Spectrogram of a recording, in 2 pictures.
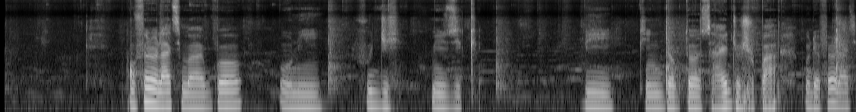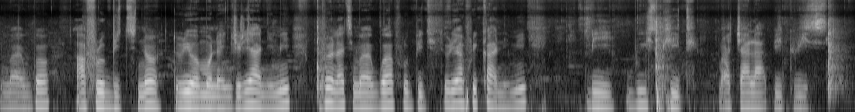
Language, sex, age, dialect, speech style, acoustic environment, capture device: Yoruba, male, 25-34, Nigeria - Lagos Yoruba, happy, nature; people talking, mobile / Linux / Chrome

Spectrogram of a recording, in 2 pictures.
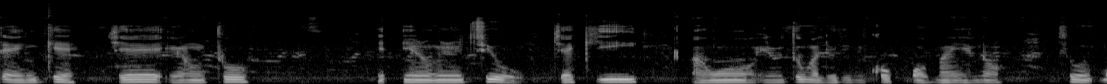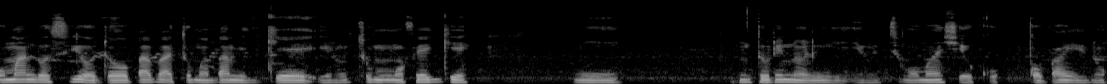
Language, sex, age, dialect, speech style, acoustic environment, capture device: Yoruba, male, 25-34, Nigeria - Nigerian Standard, relaxed, appliances, mobile / Linux / Chrome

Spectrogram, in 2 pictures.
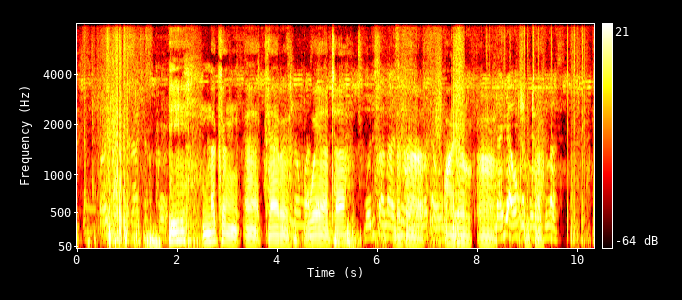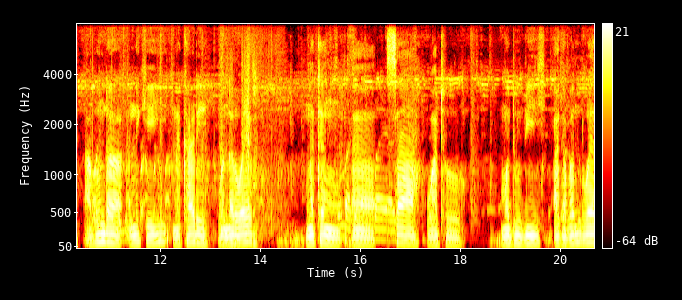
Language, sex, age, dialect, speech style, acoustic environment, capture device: Hausa, male, 25-34, Nigeria - Pidgin-influenced, happy, people talking; nature, mobile / Linux / Chrome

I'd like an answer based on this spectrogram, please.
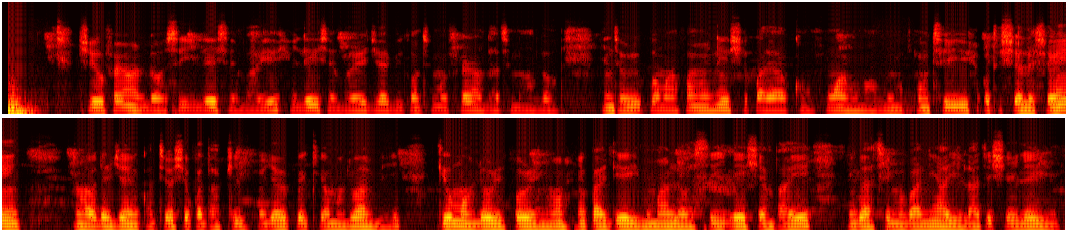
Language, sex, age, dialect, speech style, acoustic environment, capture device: Yoruba, male, 25-34, Nigeria - Nigerian Standard, focused, nature, mobile / Linux / Chrome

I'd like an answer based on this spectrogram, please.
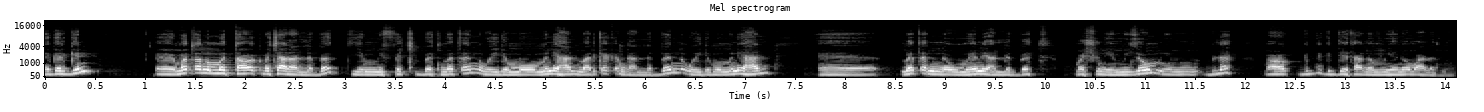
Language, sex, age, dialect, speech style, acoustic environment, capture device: Amharic, male, 45-54, Ethiopia - Addis Ababa, excited, silence, mobile / Linux / Chrome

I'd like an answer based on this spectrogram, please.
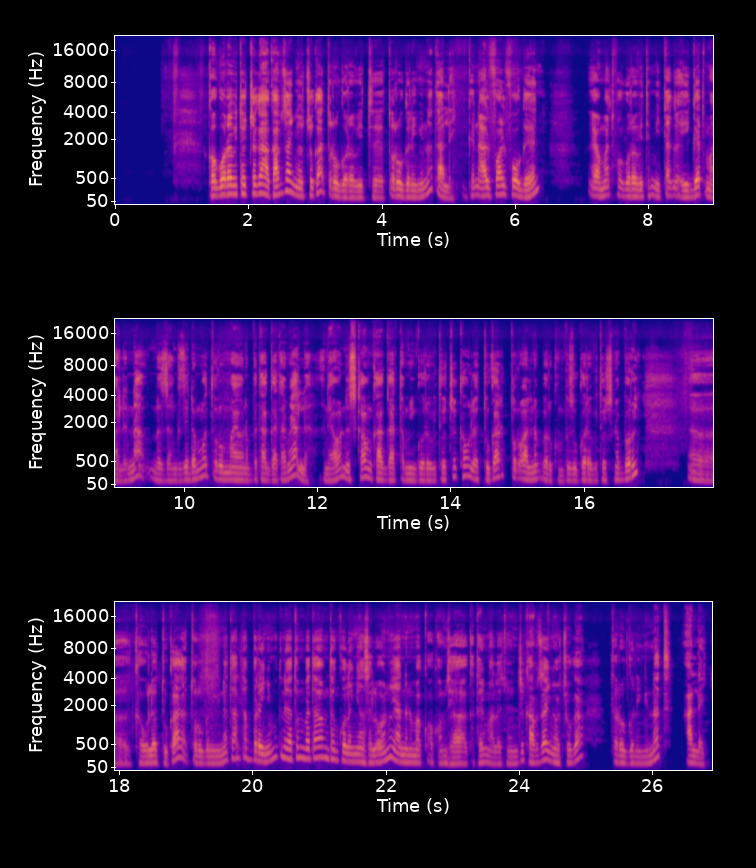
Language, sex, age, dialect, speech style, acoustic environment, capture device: Amharic, male, 35-44, Ethiopia - Addis Ababa, excited, people talking, mobile / Linux / Chrome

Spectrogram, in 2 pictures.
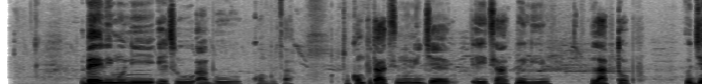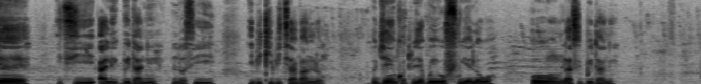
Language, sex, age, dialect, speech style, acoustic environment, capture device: Yoruba, male, 25-34, Nigeria - Lagos Yoruba, happy; excited; focused; stressed; tired; anxious, people talking; music; nature; appliances; construction, mobile / Linux / Chrome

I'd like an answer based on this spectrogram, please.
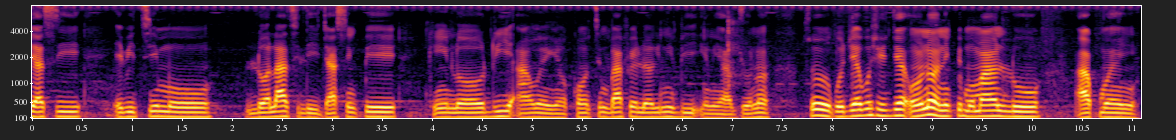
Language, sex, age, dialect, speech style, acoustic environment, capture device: Yoruba, male, 25-34, Nigeria - Ibadan, happy, nature, mobile / Linux / Chrome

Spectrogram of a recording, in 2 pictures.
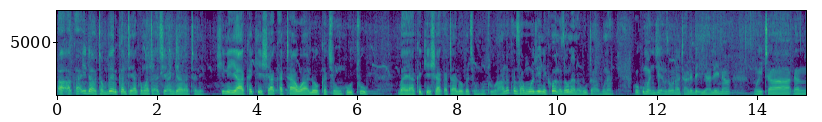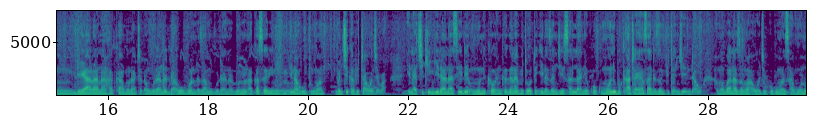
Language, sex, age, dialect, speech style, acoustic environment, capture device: Hausa, male, 45-54, Nigeria - Kano, focused, people talking, mobile / Linux / Chrome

